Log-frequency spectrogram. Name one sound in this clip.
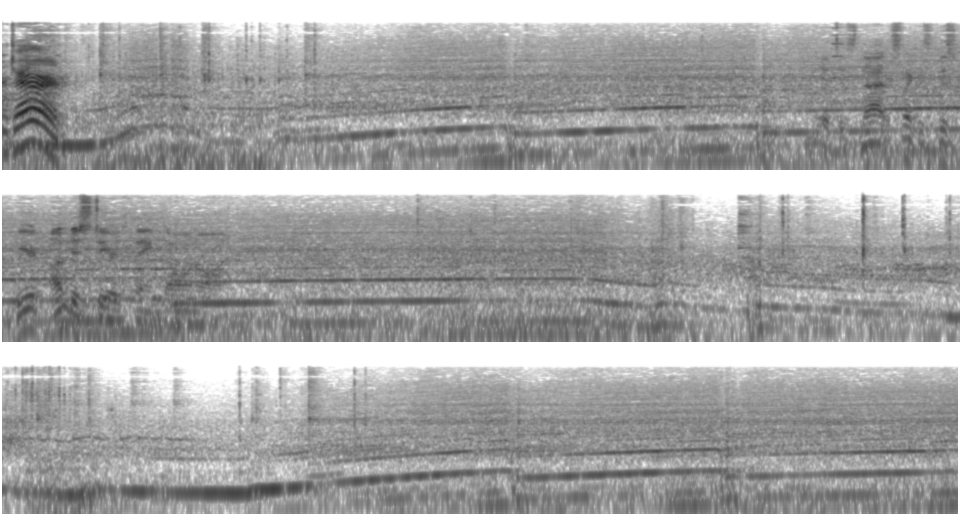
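A racing car engine roars, rising in pitch as it speeds up and dropping as it brakes for a corner.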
